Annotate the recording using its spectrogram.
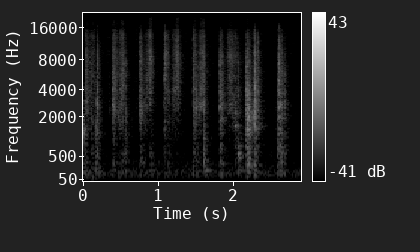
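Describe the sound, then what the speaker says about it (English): Tarot cards being shuffled in quick riffling bursts, about eight short rustling flurries in a steady rhythm, close but fairly quiet, with no voices. "let's shuffle a little more"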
